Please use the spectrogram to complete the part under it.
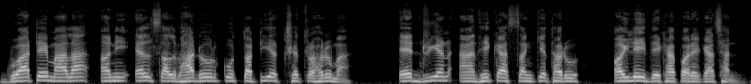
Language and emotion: Nepali, neutral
